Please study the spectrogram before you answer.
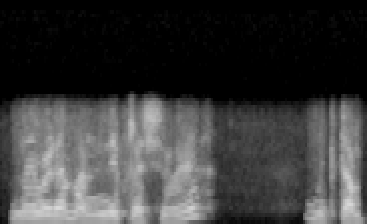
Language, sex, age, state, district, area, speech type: Telugu, female, 45-60, Andhra Pradesh, Anantapur, urban, conversation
